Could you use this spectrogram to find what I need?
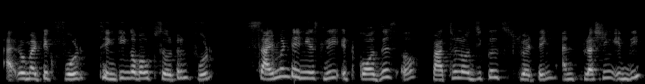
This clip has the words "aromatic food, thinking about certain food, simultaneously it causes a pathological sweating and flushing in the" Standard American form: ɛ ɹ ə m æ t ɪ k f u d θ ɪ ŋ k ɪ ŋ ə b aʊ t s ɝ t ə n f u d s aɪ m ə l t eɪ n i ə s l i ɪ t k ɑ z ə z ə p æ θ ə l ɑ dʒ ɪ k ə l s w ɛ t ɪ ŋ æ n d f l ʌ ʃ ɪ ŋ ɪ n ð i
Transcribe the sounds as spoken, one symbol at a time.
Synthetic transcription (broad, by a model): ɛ ɹ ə m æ t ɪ k f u d t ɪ ŋ k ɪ ŋ ə b aʊ t s ɝ t ə n f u d s aɪ m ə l t eɪ n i ə s l i ɪ t k ɑ z ə z ə p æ t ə l ɑ dʒ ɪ k ə l s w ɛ t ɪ ŋ æ n d f l ʌ ʃ ɪ ŋ ɪ n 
